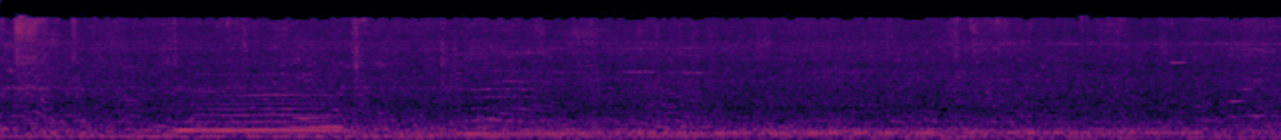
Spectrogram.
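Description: A woman wailing in grief. There is a short held cry about a second in, then a long, low, drawn-out moan that slowly rises in pitch, over a steady background of crowd and street noise.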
